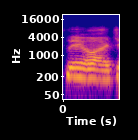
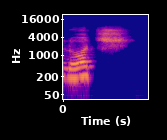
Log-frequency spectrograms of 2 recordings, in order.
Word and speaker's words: DOAJ: Nah, indeksnya ini ada di indeks Sinta, di indeks DOAJ. Jadi bacanya DOAJ ya, bukan Dodge. There's no Dodge, dia hanya DOAJ.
